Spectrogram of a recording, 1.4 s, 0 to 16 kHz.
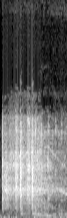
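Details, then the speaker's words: Kawasaki Rouser 220 motorcycle hard to start: starter won't catch on a single push, even though it should start on one press even with a cold engine; short uneven cranking bursts stumble before barely catching. "Tapos hindi siya makuha ng isang push start, no? Dapat kahit malamig ang makina, isang push start lang dapat."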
